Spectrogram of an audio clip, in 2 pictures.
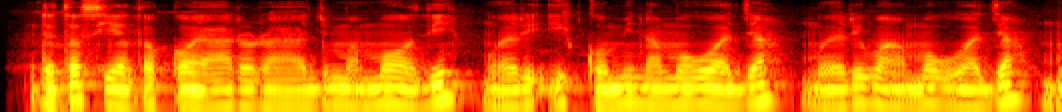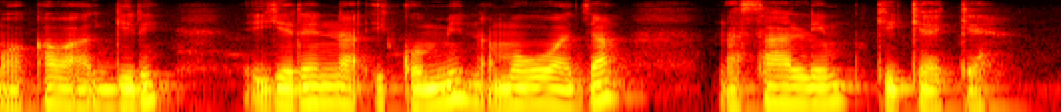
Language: Kikuyu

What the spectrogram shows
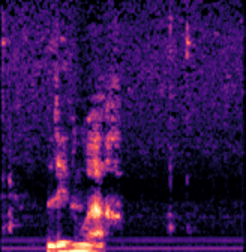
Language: French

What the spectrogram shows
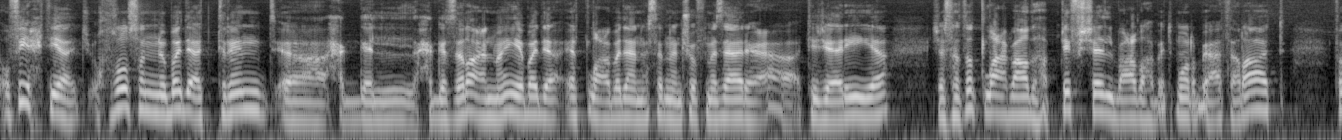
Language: Arabic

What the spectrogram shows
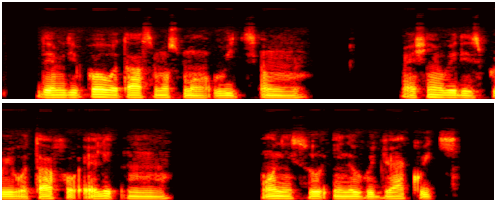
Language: Nigerian Pidgin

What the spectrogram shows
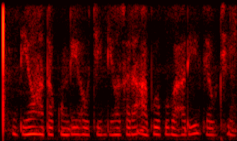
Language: Odia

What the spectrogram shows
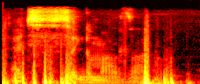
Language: Kabyle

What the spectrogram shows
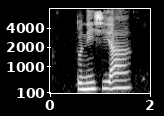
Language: Min Nan Chinese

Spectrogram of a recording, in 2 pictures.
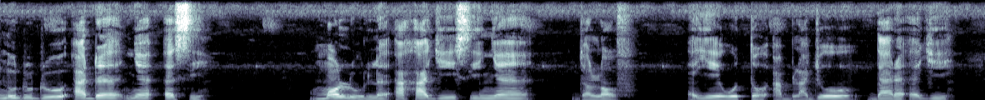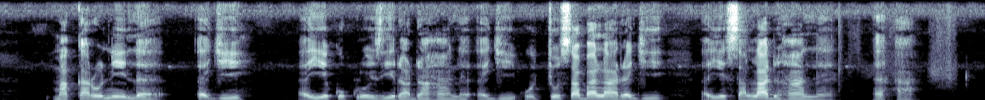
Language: Ewe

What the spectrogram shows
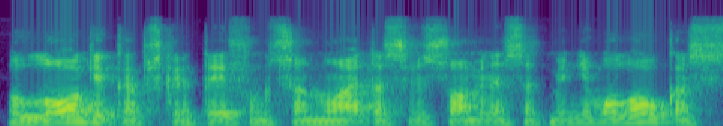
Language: Lithuanian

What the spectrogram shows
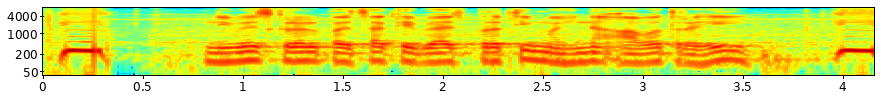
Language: Bhojpuri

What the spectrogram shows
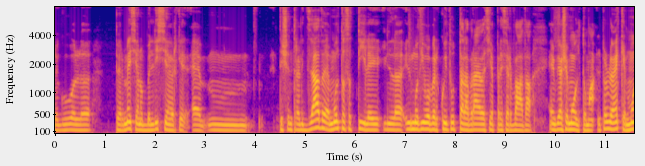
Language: Italian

